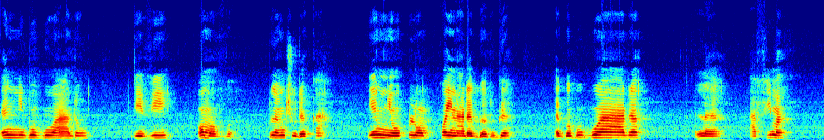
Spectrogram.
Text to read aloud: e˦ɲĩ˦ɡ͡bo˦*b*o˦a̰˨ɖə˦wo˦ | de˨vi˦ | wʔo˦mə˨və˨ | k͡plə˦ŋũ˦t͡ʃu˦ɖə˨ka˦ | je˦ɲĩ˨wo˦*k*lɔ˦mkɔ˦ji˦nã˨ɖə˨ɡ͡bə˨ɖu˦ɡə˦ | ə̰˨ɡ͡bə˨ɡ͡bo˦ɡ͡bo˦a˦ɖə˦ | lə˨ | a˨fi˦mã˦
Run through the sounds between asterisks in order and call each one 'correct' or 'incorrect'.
incorrect, incorrect

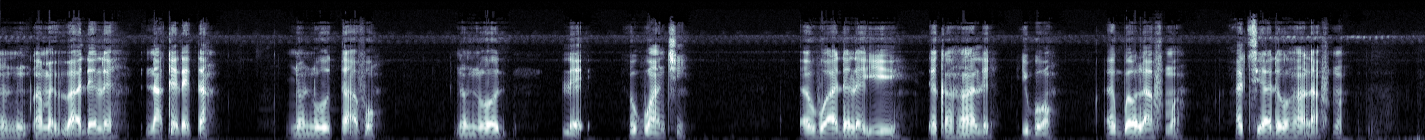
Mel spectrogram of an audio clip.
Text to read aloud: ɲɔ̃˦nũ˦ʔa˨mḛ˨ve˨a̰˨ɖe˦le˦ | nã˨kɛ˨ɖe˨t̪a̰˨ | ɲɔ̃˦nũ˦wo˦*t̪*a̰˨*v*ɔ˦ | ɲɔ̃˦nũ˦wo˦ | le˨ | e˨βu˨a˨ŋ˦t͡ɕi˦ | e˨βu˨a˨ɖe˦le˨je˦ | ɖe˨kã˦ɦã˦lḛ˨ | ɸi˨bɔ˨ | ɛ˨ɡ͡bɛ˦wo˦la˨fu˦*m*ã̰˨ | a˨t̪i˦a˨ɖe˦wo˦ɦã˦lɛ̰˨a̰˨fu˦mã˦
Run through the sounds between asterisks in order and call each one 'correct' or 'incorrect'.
correct, correct, correct

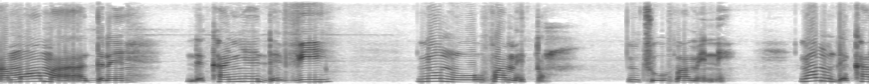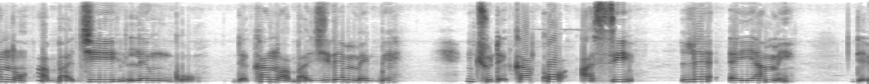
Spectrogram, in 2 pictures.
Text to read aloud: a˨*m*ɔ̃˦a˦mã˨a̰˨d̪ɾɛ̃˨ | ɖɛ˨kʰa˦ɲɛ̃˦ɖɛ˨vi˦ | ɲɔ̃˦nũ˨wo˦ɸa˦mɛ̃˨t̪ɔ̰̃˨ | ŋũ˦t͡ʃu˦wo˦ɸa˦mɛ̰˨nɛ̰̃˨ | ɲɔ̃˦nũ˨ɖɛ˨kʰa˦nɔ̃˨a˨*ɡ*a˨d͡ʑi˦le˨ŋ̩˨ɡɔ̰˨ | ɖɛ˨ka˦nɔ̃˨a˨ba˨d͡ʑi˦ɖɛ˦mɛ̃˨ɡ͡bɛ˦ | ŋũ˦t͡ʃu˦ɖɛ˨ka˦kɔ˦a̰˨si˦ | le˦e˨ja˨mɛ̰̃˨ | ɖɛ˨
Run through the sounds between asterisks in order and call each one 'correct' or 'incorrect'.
correct, incorrect

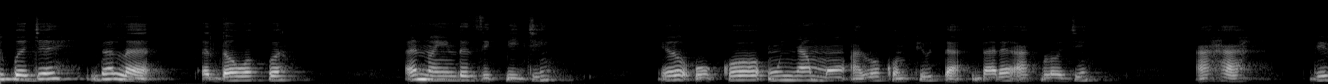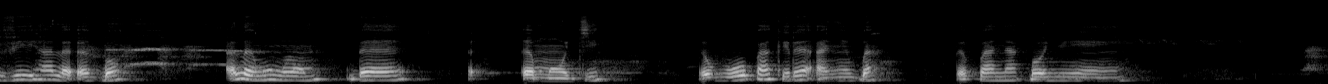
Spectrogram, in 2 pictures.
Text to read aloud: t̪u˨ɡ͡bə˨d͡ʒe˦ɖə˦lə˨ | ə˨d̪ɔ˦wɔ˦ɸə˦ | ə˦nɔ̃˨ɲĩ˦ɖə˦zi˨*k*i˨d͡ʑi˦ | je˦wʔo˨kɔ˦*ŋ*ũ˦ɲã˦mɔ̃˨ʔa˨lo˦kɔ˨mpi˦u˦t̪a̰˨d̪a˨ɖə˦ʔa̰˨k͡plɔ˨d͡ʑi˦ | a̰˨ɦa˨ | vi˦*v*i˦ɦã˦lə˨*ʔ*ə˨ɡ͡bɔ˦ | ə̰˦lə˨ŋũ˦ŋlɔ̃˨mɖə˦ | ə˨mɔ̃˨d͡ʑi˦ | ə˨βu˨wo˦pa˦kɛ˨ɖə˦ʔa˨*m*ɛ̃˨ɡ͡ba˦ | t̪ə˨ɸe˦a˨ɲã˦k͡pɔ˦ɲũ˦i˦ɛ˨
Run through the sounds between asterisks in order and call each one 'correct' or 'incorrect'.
incorrect, correct, correct, correct, incorrect

